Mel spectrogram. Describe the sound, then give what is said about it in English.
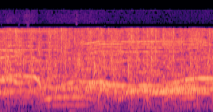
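An audience cheering: a continuous, dense wash of crowd noise with whoops and shouts, steady in level throughout. “Audience loves it.”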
